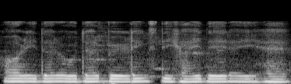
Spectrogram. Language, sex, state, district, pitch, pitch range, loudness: Hindi, male, Himachal Pradesh, Shimla, 135 Hz, 130-135 Hz, -12 LUFS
